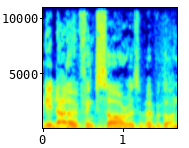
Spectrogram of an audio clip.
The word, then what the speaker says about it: Sara: You're never quite sure how to pronounce it because Noel Gallagher's girlfriend, name is spelled S-A-R-A, but you've got to say Sarah.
